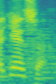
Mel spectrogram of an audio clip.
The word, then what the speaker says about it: Yeshua: concilio buscaban falso testimonio contra Yeshua, es decir, contra Jesús. Así se pronuncia en hebreo el nombre de Jesús, para entregarle a la muerte, y no lo hallaron, aunque muchos testigos falsos se presentaban.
